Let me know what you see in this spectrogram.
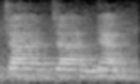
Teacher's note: Huruf langit-langit palatal, ca, ja, nya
